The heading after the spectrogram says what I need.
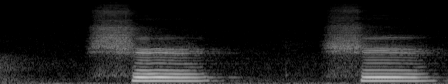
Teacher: we should roll up the tip of the tongue very close to the hard palate without totally blocking the air and letting the air squeeze out through the channel.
